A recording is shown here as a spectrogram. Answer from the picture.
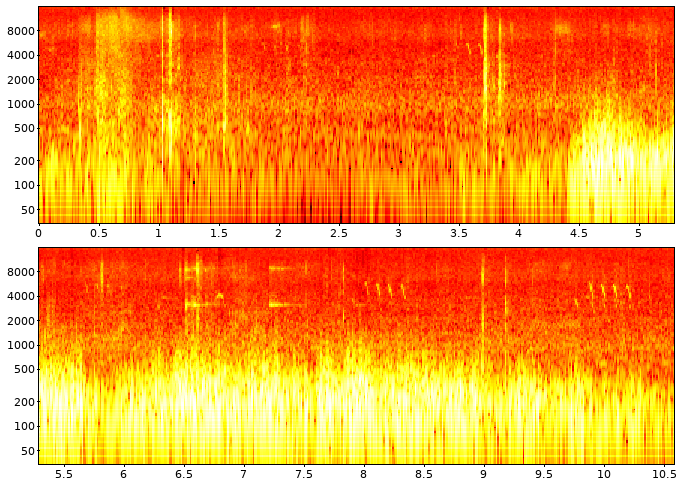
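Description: A pitched baseball pops into a catcher's mitt about half a second in, with another sharp click a few seconds later. Then a loud low rumble fills the second half.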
